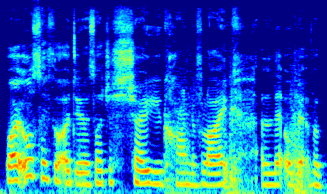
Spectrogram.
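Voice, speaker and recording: A woman's voice: fairly low pitch, racing, noisy background. A pregnant young woman, rambling casually with lots of fillers as she talks to the camera at home. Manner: chatty, rambling with many fillers. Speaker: vlogger. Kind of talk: casual diary vlog.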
